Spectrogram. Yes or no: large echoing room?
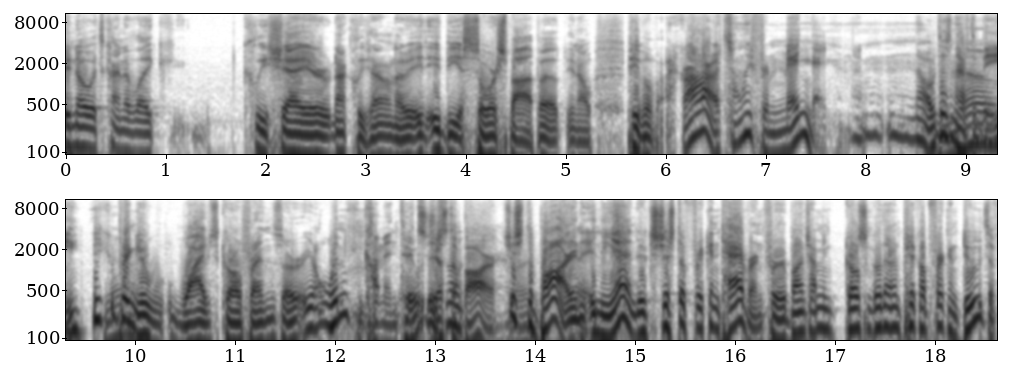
no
